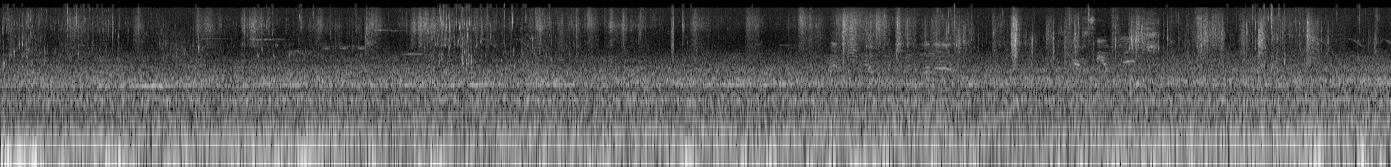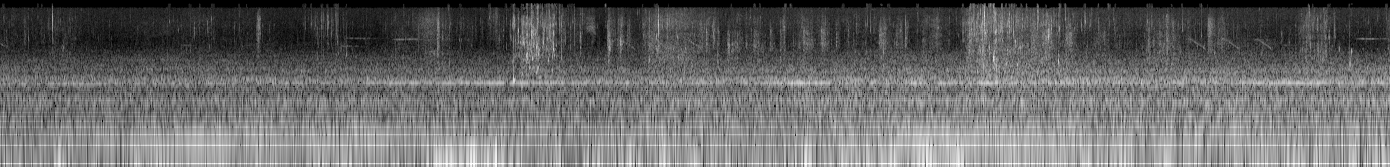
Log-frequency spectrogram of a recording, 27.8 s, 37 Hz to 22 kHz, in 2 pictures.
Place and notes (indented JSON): {
  "title": "Lincoln Park Beach, Seattle, WA, USA - Ferry departure",
  "date": "2020-05-01 12:30:00",
  "description": "Lincoln Park Beach, ferry departure, helicopter flying overhead, leaving behind sound of waves lapping from ferry COVID-19",
  "latitude": "47.53",
  "longitude": "-122.40",
  "altitude": "10",
  "timezone": "America/Los_Angeles"
}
